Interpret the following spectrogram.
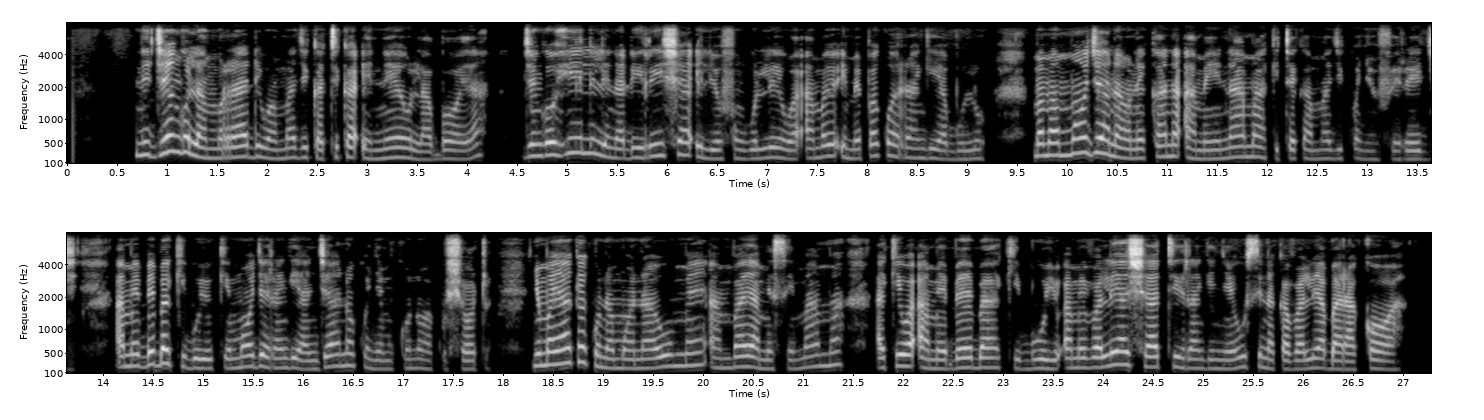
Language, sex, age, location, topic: Swahili, female, 25-35, Kisumu, health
